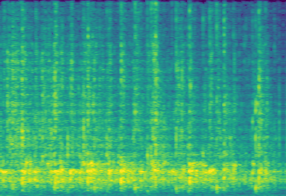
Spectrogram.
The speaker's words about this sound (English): Can we give her a round of applause and our worship team?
